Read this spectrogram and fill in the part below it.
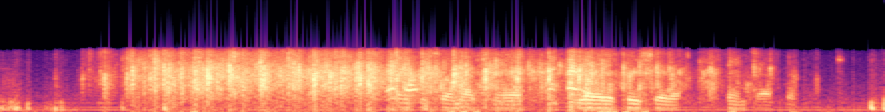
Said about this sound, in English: Thank you very much, Mayor. We are in good hands with her leadership as well. Why don't you give her one more round of applause?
